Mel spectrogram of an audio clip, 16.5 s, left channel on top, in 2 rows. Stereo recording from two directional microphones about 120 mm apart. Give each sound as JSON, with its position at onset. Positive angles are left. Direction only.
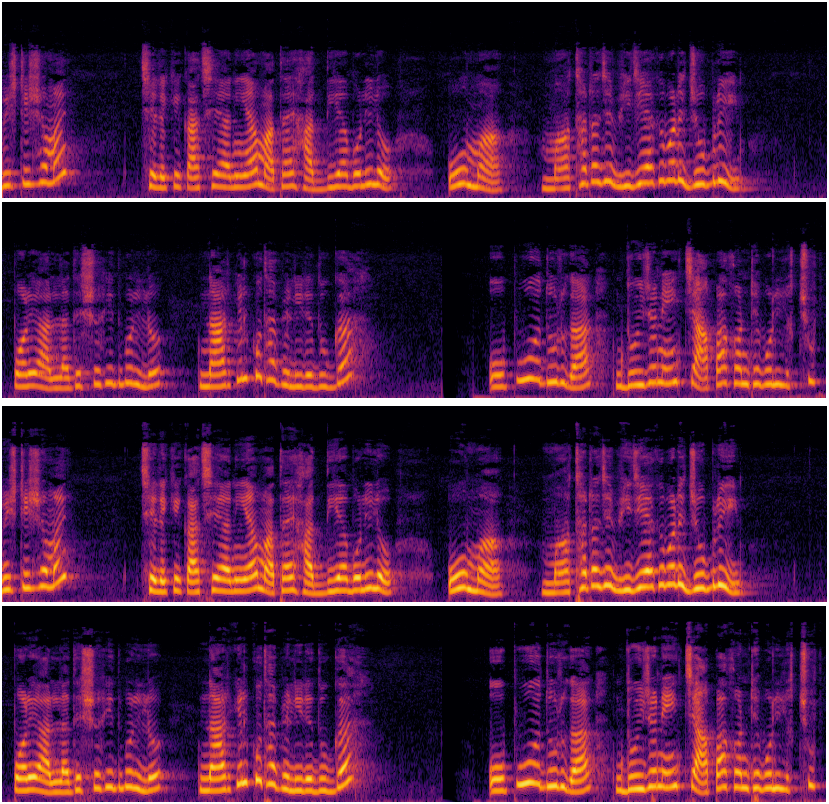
{"t": 0.0, "sound": "a woman's voice", "side_deg": -30}
{"t": 8.4, "sound": "a woman's voice", "side_deg": -35}
{"t": 13.1, "sound": "a woman's voice", "side_deg": -50}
